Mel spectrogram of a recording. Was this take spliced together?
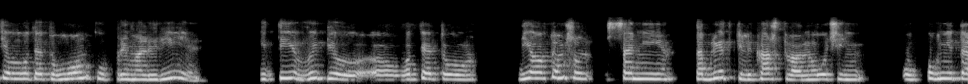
no; 0 cuts

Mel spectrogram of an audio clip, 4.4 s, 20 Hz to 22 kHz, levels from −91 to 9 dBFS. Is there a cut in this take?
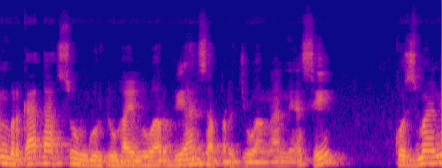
no; 0 cuts

